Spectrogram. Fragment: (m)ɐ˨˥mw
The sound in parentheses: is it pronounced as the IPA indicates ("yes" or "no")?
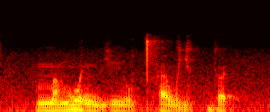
yes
